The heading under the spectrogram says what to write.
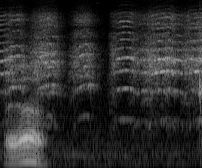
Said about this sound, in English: What's the go with these birds, man? They're full on blueing.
